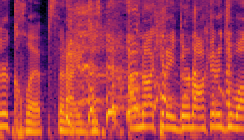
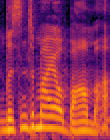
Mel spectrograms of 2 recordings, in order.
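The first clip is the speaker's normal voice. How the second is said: ordinary talk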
